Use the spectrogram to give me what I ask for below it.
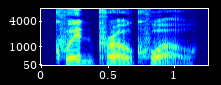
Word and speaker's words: quid pro quo: It is 3 words. Each word is only 1 syllable. And if you're saying it together, the stress is kind of on that first word and that last word, quid pro quo.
